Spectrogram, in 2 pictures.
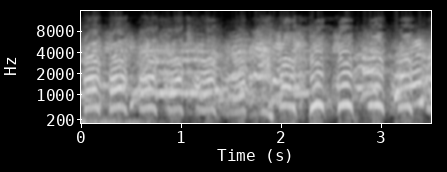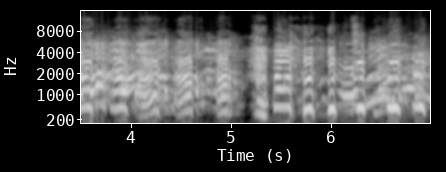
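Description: High-pitched laughter from several people: a fast, unbroken string of 'ha' sounds, about five a second, that falters briefly about five seconds in and then picks up again.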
